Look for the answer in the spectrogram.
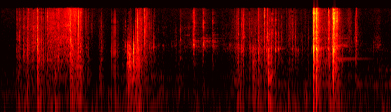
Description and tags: sound of a paper being stapled (mono)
